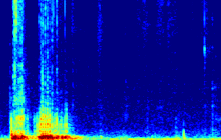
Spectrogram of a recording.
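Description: A man's short throat noise, a cough-like sound in two quick bursts near the start.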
